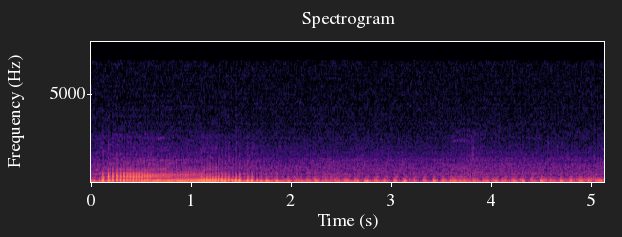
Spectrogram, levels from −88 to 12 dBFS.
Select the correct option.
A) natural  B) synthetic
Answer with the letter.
B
